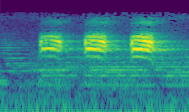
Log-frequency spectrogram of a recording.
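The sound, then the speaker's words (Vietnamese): A crow caws mournfully in a dark hospital hallway, giving three harsh, evenly spaced caws of equal length, each moderately loud over a low background hum. “bệnh viện Kim Hồng, từ đâu đó vang lên tiếng quạ kêu ai oán”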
